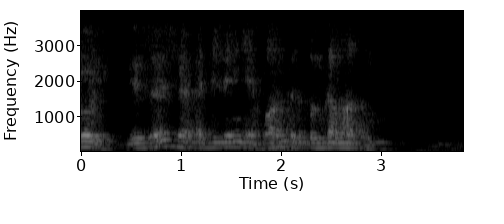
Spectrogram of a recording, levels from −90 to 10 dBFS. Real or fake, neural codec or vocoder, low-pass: fake; codec, 32 kHz, 1.9 kbps, SNAC; 3.6 kHz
